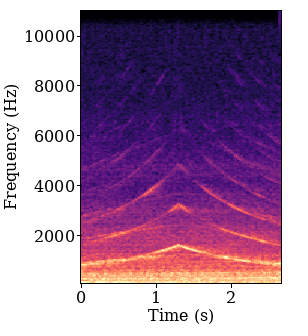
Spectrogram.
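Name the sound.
police car siren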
